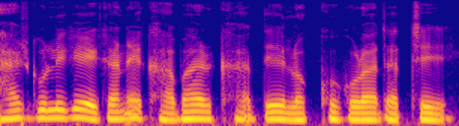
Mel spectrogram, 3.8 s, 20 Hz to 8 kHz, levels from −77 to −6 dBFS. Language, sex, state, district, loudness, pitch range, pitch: Bengali, male, West Bengal, Alipurduar, -15 LUFS, 120-135 Hz, 130 Hz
